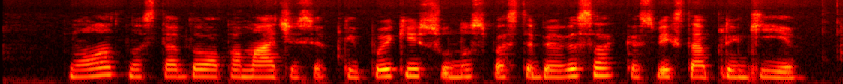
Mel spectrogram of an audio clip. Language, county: Lithuanian, Vilnius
